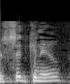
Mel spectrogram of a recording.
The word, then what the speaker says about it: Tsidkenu: The T is silent, so it's Jehovah Tsidkenu.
